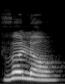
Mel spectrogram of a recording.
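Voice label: "volant", French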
